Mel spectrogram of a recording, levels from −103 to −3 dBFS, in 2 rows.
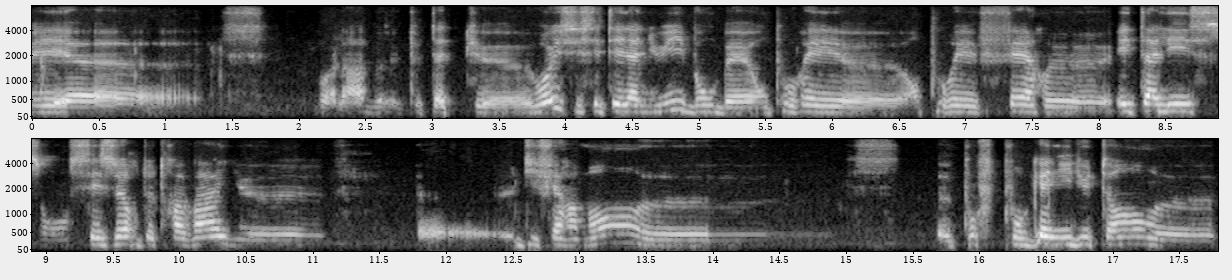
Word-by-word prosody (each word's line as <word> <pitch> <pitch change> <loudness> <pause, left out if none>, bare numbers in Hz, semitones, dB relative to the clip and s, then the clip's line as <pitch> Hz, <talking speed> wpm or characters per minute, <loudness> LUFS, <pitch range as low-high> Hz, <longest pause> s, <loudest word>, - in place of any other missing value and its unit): mais 175 -1 +5
heu, 150 -4 +3 1.3
voilà, - - -3
ben, 470 - -12 0.2
peut-être - - -3
que 80 0 -4
ou, - - +4
si 185 -8 +2
c'était 190 +2 +2
la 180 -1 +5
nuit, 195 +7 -4
bon, 180 0 -4
beh, 150 -1 +2
on 150 - -11
pourrait 170 -1 -1
heu, 485 0 -2
on - - -16
pourrait 170 -1 -4
faire, 185 0 +1
heu, 450 -2 -2
étaler 195 - +4
son 170 -4 +4 0.2
ses 180 +2 +2
heures 195 -2 +3
de 155 - -6
travail, 185 +3 +2
heu, - - -12 1.8
heu, 435 -2 -13
différemment, 185 +6 -1
heu, 460 -1 -4 1.7
heu, 430 - -2
pour 215 - -5
f - - -1
pour 180 -3 -2
gagner 190 +3 +6
du 195 +3 -4
temps, 195 0 0
heu, 150 -2 -7
185 Hz, 130 wpm, -23 LUFS, 165-230 Hz, 1.8 s, gagner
